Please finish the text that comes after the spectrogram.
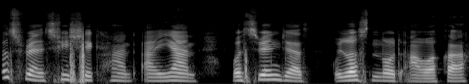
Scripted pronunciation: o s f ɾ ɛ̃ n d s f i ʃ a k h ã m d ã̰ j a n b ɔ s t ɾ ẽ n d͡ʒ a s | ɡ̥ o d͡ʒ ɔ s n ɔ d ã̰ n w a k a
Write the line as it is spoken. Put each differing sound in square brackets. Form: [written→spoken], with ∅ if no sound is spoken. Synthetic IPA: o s f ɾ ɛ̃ n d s [f→ʃ] i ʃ [a→e] k h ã [m→n] d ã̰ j a n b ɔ s t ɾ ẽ n d͡ʒ a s | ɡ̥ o d͡ʒ ɔ s n ɔ d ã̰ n w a k a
